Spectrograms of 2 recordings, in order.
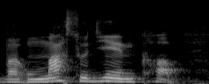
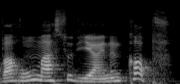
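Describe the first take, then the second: First: 'Einen' shrinks to a quick 'en' linked to 'dir'. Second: 'Einen' is said in full, slowly and carefully. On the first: This is how Germans really speak on the street. "você vai falar assim" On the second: This is slow, careful, textbook German. "se você for falar pausado em alemão"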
